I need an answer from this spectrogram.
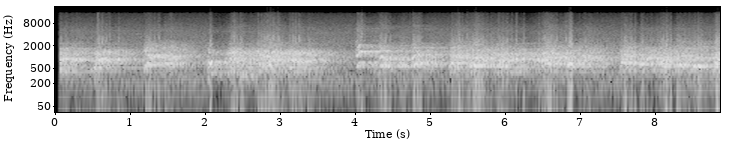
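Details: Many dogs bark together in a kennel-like lot, a dense overlapping chorus of loud, sharp barks and yips with harmonic tones, continuous for about nine seconds with brief dips in level.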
